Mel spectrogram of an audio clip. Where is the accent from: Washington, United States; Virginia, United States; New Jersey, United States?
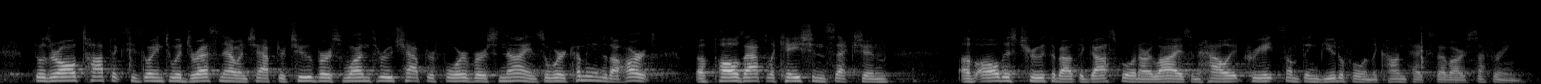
Washington, United States; Seattle; I grew up in Seattle, so it doesn't bother me.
